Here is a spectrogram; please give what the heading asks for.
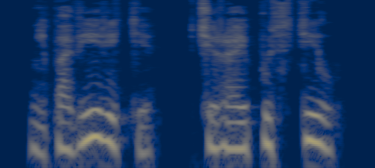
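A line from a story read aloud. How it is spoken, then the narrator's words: Whispered confession. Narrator (Russian): шепотом признался Шишков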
